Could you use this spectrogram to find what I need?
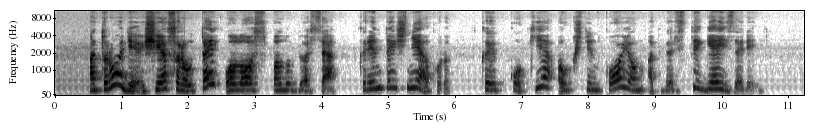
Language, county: Lithuanian, Kaunas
